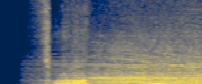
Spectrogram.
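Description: Car engine revving up quickly with a short whoosh about half a second in, then running on at a steady pitch.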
